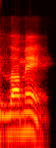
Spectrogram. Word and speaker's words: lame: different ways this is this is called a la may um or it's spelled lame l-a-m-e um and really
